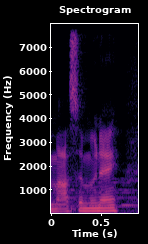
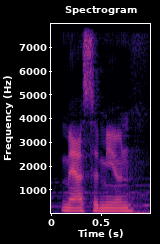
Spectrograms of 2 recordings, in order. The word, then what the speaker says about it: Masamune: It is probably like, I have a hard time pronouncing it in the exact Japanese, but it'd probably be Masamune, something like that. But, I don't know, I've always just pronounced it Massamune. I mean, I think H.C. Bailey pronounces it correctly, but I don't know.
